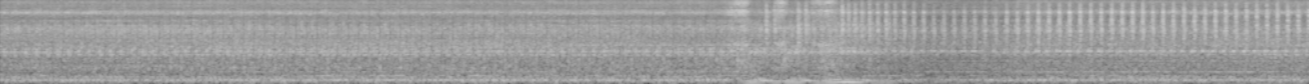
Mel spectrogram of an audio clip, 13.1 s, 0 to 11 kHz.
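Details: ZAZ Slavuta 1.3 petrol engine idling after head removal to retrieve a carburetor stud dropped into cylinder two: uneven knock about three per second persists; four mechanics could not find the cause.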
